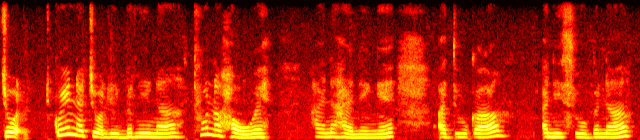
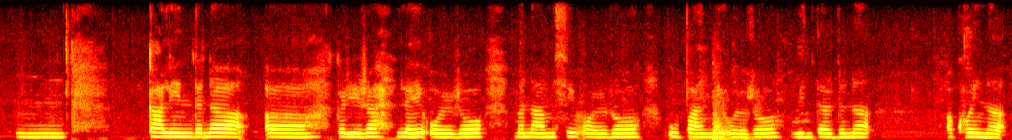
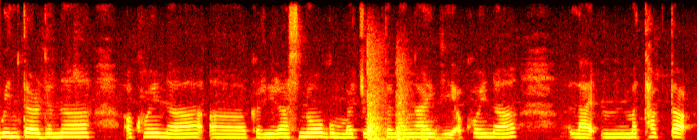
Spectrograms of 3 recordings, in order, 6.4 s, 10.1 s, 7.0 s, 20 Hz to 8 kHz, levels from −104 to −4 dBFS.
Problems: none marked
